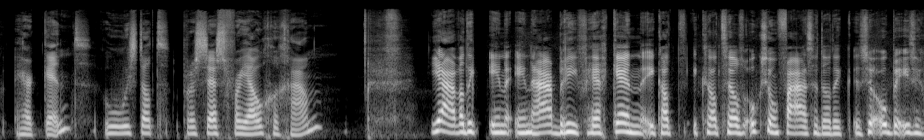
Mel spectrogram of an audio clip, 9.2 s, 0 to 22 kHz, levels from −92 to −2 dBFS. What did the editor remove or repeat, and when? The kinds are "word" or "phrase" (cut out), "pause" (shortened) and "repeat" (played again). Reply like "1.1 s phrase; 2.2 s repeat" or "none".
none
